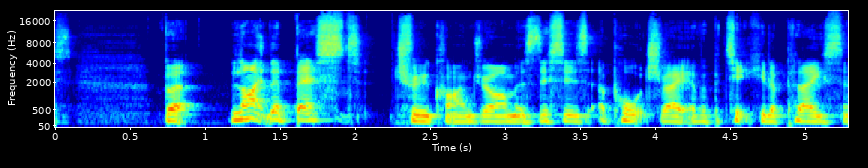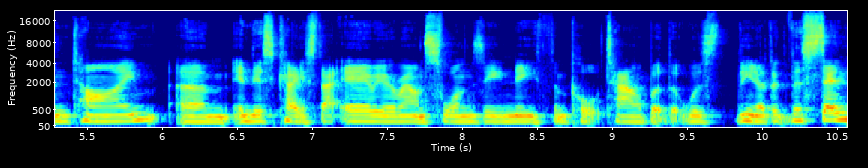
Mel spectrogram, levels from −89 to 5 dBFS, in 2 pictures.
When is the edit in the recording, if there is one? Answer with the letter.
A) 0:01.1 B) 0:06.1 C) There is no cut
C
